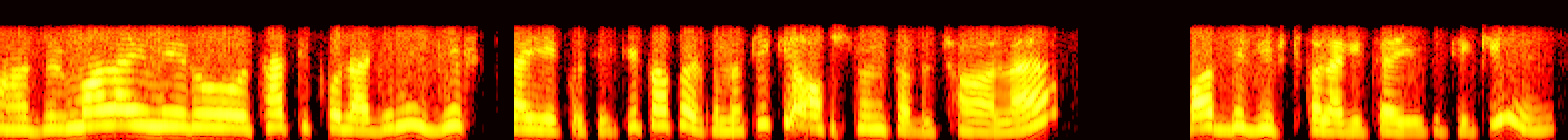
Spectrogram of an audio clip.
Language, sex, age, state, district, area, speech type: Nepali, female, 30-45, West Bengal, Jalpaiguri, urban, conversation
